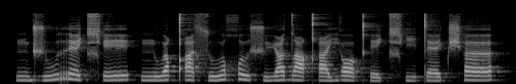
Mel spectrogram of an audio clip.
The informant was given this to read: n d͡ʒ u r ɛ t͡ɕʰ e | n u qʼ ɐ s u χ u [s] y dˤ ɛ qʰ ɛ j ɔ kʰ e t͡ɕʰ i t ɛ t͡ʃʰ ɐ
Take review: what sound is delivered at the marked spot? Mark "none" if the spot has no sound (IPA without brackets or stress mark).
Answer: ʃ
